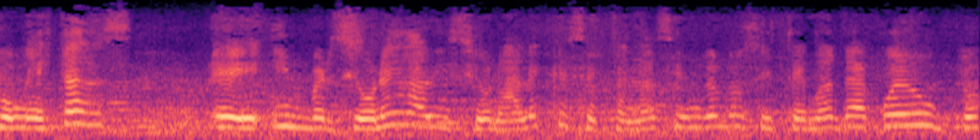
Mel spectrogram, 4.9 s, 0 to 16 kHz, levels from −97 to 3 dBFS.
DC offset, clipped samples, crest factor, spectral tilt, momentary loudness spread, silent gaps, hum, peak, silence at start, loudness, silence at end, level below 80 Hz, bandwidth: under 0.1%; under 0.1%; 16 dB; -5 dB/octave; 9 LU; none; none; -4 dBFS; 0 s; -20 LUFS; 0 s; -44 dBFS; 13 kHz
